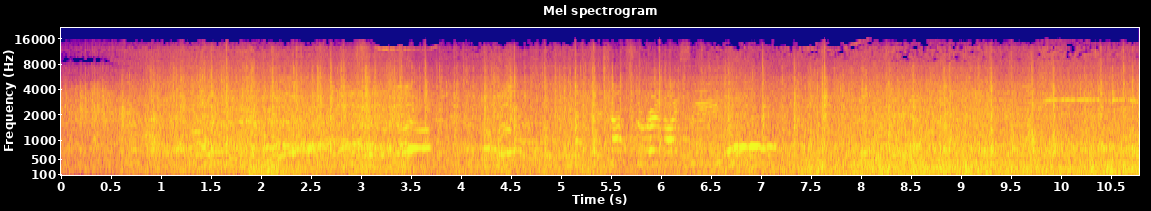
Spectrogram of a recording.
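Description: A street crowd shouting and cheering over one another, many voices calling at once, as a slow convoy of large SUVs rolls past with its engine and tyre noise underneath.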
